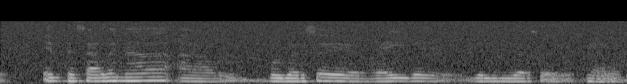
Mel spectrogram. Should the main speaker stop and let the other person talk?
No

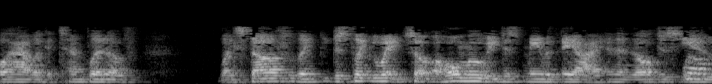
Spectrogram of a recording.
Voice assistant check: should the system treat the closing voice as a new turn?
Yes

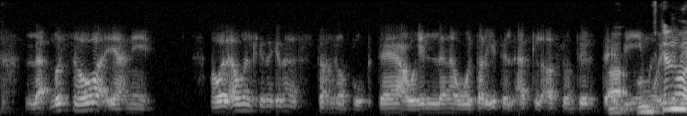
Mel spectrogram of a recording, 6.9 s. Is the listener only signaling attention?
No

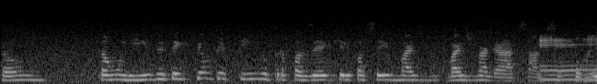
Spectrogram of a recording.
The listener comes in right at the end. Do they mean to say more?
No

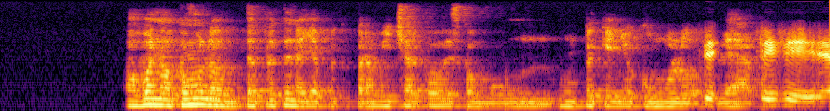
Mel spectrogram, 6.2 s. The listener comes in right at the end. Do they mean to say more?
Yes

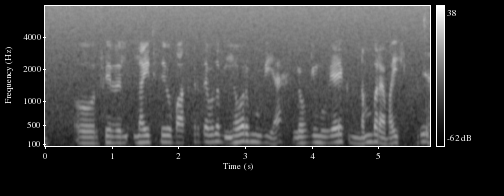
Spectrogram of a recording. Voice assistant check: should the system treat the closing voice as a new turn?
No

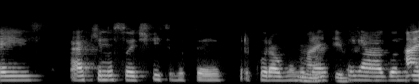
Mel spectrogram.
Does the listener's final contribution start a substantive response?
Yes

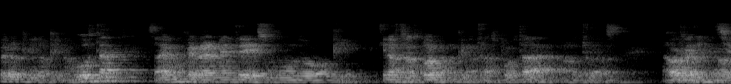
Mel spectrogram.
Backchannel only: No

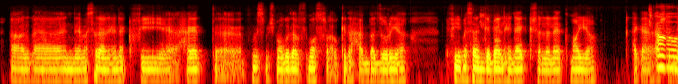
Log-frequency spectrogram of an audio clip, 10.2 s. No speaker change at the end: No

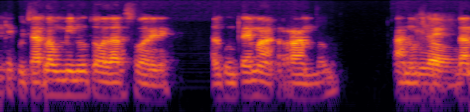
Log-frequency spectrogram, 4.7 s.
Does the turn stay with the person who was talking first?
Yes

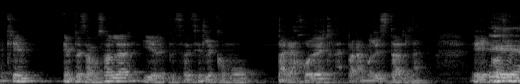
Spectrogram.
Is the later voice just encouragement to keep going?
No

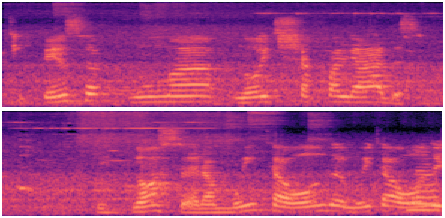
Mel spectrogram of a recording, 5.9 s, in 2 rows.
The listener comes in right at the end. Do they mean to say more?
No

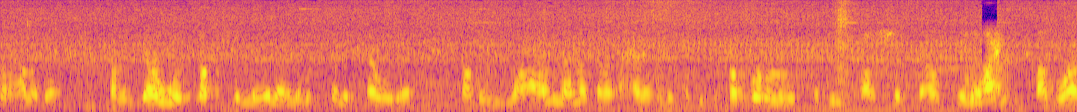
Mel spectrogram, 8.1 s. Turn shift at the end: No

